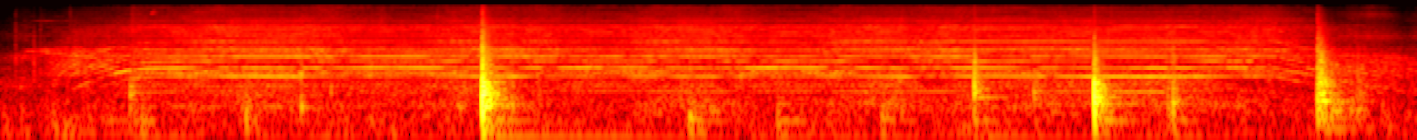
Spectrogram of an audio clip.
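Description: A small electric motor hums steadily for about twelve seconds. It settles into its steady pitch in the first second after it starts and winds down near the end. A few sharp knocks land over it, the loudest about five seconds in.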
